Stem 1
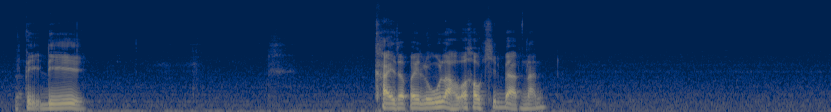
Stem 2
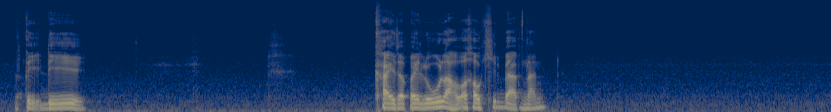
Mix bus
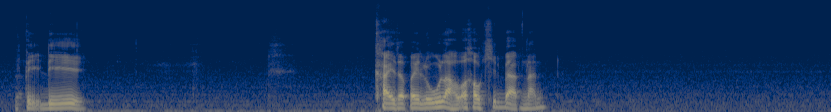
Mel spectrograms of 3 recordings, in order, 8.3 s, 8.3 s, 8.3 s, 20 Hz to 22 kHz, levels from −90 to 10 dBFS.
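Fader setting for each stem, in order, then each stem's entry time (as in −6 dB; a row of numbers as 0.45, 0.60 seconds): −1.5, −17.5 decibels; 0.00, 0.00 seconds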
